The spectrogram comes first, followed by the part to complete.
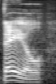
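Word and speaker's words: Baal: Lord Of Terror and Bale Lord of his name is definitely not pronounced ball and in fact it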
